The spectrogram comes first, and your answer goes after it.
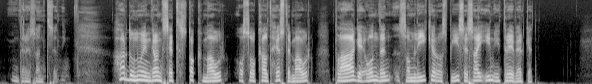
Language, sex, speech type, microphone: Norwegian, male, read, Sennheiser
